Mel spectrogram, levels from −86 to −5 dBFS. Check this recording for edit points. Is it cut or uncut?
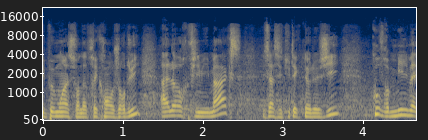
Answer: cut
